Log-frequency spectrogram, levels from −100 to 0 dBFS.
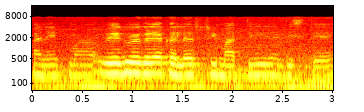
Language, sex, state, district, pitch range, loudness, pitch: Marathi, female, Goa, North and South Goa, 165-185 Hz, -15 LUFS, 175 Hz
